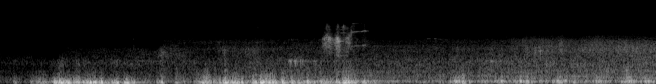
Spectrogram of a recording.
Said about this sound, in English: Hear the grackle. We've had a herd of them in the backyard. I filled the bird feeder and it apparently hatched a lot of birds because the grackles and blackbirds found it.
